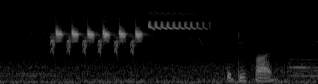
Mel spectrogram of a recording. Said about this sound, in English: Spotted towhee number 2 for the Gibson Jack area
